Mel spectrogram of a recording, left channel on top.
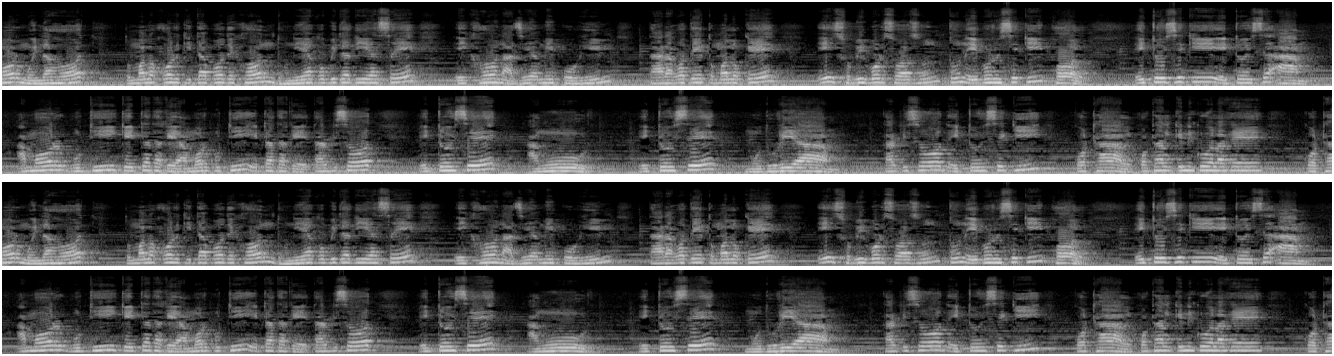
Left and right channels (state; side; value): noise; left; hum, 10 dB below the sound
